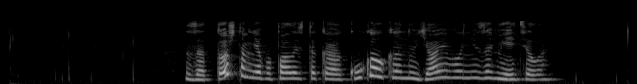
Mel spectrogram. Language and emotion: Russian, positive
